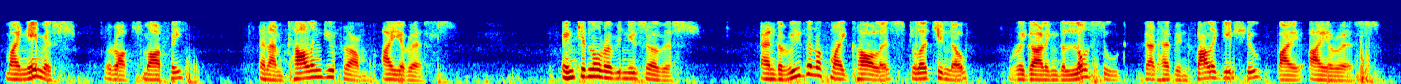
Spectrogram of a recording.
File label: scam voicemail; IRS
